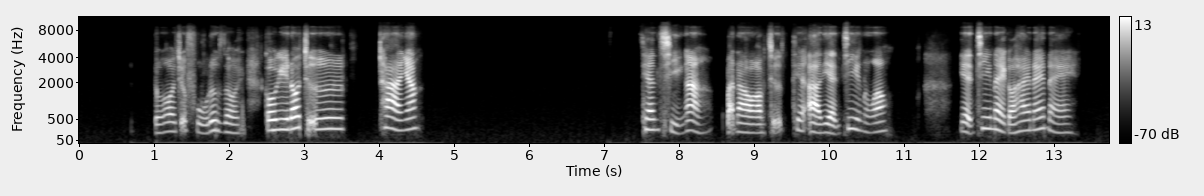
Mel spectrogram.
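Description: A woman speaks calmly through an online call, pausing between phrases.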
